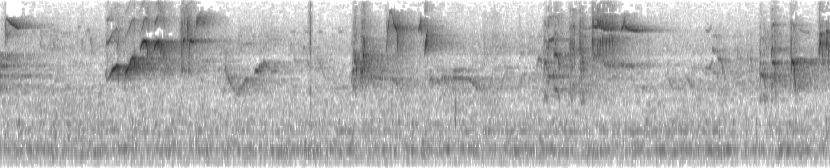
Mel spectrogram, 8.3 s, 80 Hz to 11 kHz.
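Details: A song thrush sings at 18:50 from a roadside treetop in Zarechny, April 2021; a string of varied sharp, high whistled and chirping phrases, each a second or so long, over a low background rumble.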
